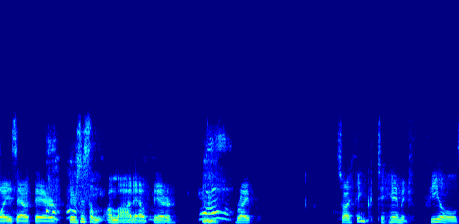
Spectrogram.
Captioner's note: clears throat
